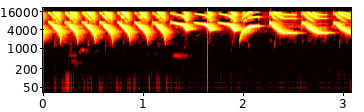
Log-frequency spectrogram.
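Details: Canary singing-training song with a run of sharply falling sweeps repeated about five times a second, shifting into drawn-out whistled notes that dip and then flatten out.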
